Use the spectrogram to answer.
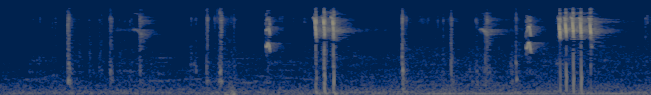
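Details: Velvet-fronted nuthatch, a bird now absent from the wild where the recording was made and found only at bird markets; scattered sharp, high chirps and short stuttered bursts of notes, with quiet pauses between them and a faint low hum in the background.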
